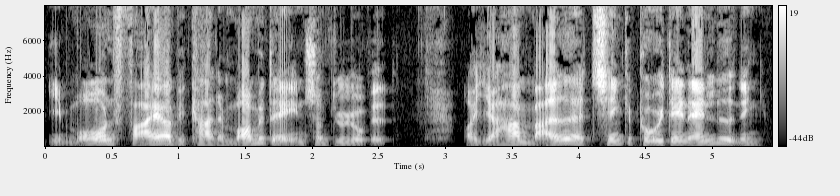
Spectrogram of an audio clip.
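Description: A man voicing a calm, good-natured police chief in a storybook reading, speaking in an unhurried, gently reasoning way. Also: medium pitch, creaky, no echo, clean studio sound, exaggerated voice.

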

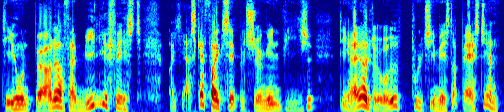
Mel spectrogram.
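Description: Man doing a kindly, proud old gentleman. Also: mid-range voice, big pitch swings, slightly rough, no echo, studio quality, pitched above the performer's own voice, heavily acted. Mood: polite. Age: older. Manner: polite, gentle, a bit pompous. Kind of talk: storybook reading.

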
